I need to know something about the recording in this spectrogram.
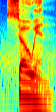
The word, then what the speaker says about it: Samhain: They called it Samhain, pronounced sow-in.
